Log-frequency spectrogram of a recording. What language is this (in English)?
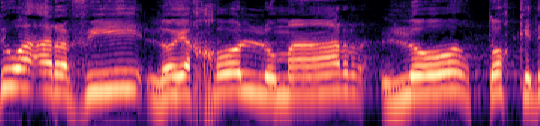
Hebrew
